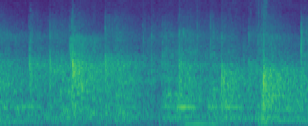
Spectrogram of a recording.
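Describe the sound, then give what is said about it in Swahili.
Classmates applaud a pupil's answer in class with a continuous wash of clapping at an even, moderate level and a few slightly stronger bursts. “Makofi kwake.”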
